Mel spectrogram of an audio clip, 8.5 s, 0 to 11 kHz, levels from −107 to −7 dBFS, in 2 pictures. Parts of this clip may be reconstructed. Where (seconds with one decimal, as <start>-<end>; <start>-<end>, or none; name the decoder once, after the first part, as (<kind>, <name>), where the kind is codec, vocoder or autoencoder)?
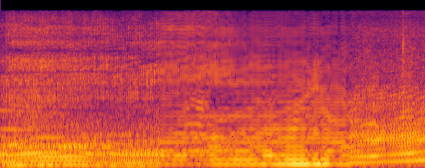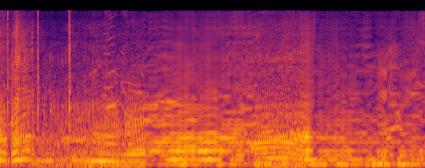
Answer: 1.6-3.5 (vocoder, BigVGAN v2); 5.7-6.8; 7.3-8.5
